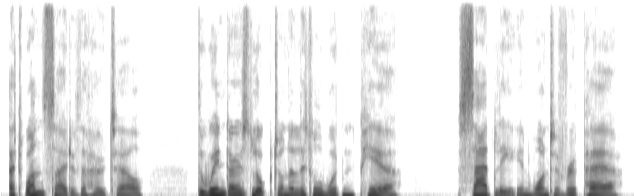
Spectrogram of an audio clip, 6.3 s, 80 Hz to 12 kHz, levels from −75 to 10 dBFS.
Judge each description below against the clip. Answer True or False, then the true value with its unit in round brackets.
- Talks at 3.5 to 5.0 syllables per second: False (5.4 syllables/s)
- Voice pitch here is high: True (195 Hz)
